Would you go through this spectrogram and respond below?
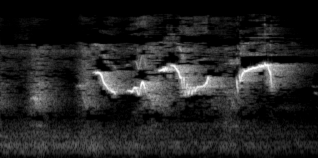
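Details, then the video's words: Young Oriental magpie-robin in song, delivering a soft scratchy note and then a loud flowing series of clear whistles that swoop up and down, ending with a high upslurred phrase. "tiếng chim chòe than bổi hót"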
